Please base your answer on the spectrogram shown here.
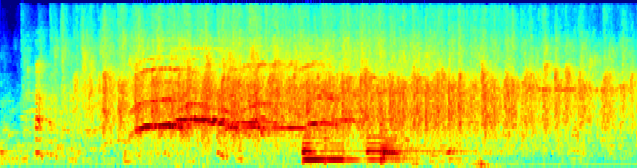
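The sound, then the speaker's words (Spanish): Applause rises from an audience at a live event where musicians are being introduced. The clapping is steady and moderate, with a few shouting voices over it early on and a low tonal hum entering partway through. “Pues es que no están aplaudiendo demasiado.”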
